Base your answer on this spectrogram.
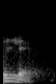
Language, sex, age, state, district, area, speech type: Bengali, male, 45-60, West Bengal, Paschim Medinipur, rural, conversation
